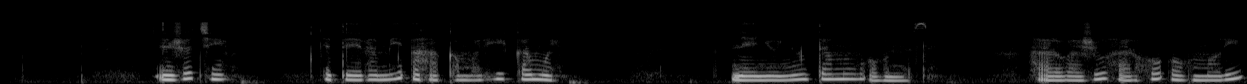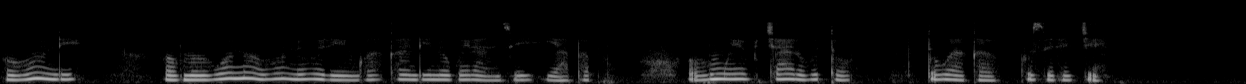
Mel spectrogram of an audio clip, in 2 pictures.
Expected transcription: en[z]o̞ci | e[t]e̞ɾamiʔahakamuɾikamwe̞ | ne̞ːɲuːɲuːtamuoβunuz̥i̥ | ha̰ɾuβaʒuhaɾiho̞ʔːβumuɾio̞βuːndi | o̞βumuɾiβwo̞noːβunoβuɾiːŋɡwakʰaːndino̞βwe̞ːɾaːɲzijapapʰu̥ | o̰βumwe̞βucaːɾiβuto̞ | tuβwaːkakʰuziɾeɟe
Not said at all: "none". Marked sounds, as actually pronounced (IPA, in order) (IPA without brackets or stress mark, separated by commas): ʒ, t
